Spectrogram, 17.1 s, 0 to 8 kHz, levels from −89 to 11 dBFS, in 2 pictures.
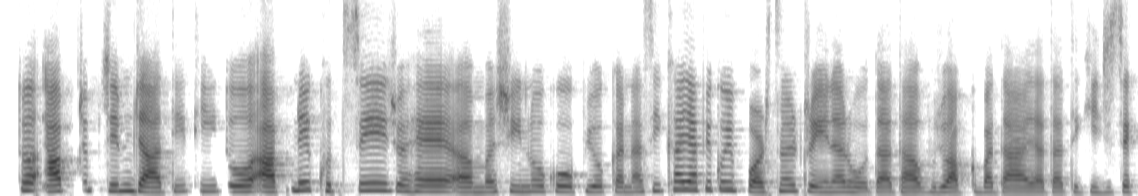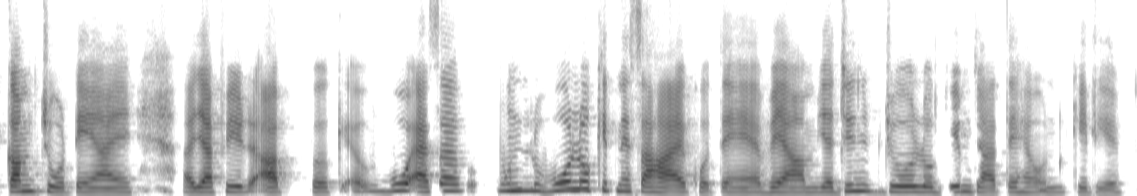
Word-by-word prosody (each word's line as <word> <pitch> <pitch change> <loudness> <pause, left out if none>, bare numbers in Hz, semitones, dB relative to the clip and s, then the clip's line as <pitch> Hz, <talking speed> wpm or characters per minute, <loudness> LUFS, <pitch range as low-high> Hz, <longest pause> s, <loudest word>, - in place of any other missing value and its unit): तो 295 - +2 0.2
आप 245 0 +6
जब 300 - -10
जिम 250 -1 -2
जाती 210 0 +4
थी 230 -1 -11
तो 230 -1 +1
आपने 230 +5 +6
खुद 250 -3 -5
से 280 +4 -2
जो 255 -2 -3
है 230 -1 +4 0.3
अ, - - +1
मशीनों 220 +3 -5
को 225 0 -1
उपयोग 220 0 -7
करना 210 -2 -3
सीखा 260 +6 -4
या 310 -1 +3
फिर 315 +1 -8
कोई 305 -1 -3
पर्सनल 225 +4 0
ट्रेनर 210 -2 0
होता 190 -2 -2
था 185 0 +3
जो 205 +1 -3
आपको 195 - 0
बताया 185 -3 0
जाता 190 0 -3
था 195 +3 -15
कि 205 - -10
जिससे 195 +3 -5
कम 230 0 +6
चोटें 195 -3 -2
आएँ? 185 0 -1 0.5
या 200 0 +6
फिर 215 -2 -1
आप - - +4 0.2
क 195 +4 -8
वो 280 +4 +1
ऐसा 225 +2 +3 0.4
उन 270 +1 -2
लो 260 - -6
वो 290 +6 +1
लोग 320 0 -1
कितने 270 -6 -5
सहायक 195 -5 +4
होते 190 0 -7
हैं 185 0 -3
व्यायाम 190 -1 +1
या 200 0 -1
जिन 245 0 -4
जो 220 -1 0
लोग 210 -2 -4
जिम 220 +1 -4
जाते 185 +1 -4
हैं 195 -1 -9
उनके 190 0 -12
लिए? 175 0 -12
215 Hz, 205 wpm, -26 LUFS, 195-245 Hz, 0.5 s, आप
